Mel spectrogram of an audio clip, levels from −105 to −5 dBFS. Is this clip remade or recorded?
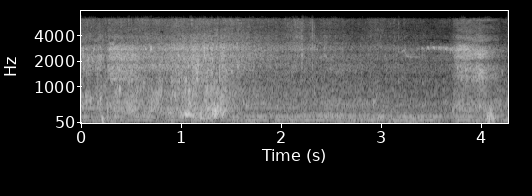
recorded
